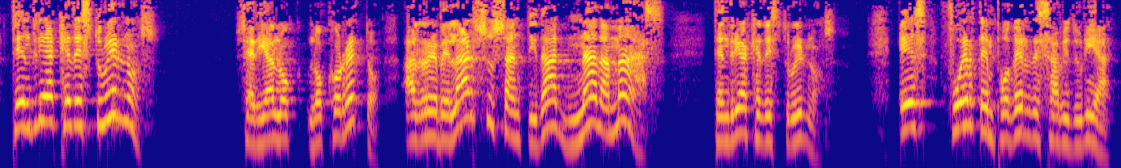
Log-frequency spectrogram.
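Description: High-voiced preacher. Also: male voice, a little mellow. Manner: conversational, acts out listeners' replies, asks rhetorical questions. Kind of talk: sermon.

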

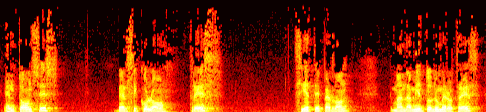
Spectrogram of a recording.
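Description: A preacher with a fairly high voice for a man. He talks through his sermon casually, firing off rhetorical questions and slipping in wry asides. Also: takes it slowly, long pauses, a little mellow. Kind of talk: conversational sermon.

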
